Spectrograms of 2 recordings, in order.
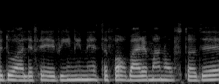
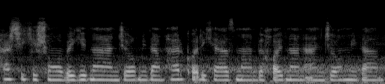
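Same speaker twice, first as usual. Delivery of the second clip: ordinary delivery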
